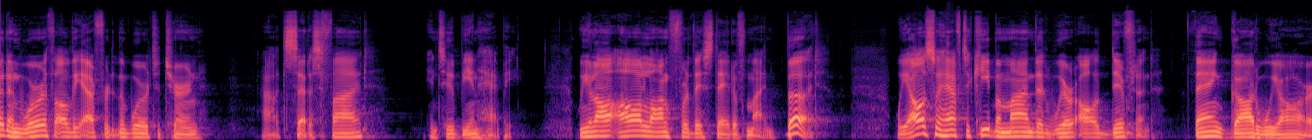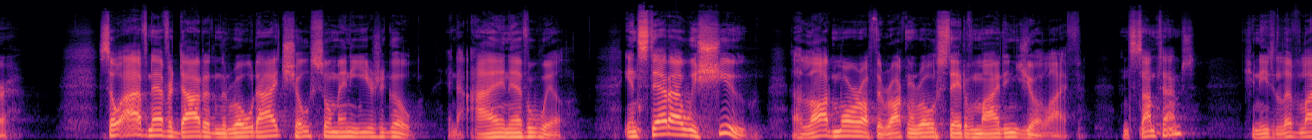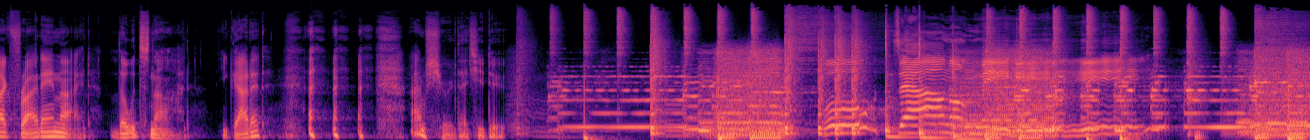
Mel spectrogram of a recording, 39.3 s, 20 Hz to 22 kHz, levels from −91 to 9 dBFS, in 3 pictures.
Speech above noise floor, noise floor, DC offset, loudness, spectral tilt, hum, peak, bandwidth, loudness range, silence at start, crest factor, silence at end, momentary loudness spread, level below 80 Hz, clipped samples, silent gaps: 47 dB; -62 dBFS; under 0.1%; -16 LUFS; -5.5 dB/octave; none; 0 dBFS; 19 kHz; 8 LU; 0 s; 16 dB; 0 s; 15 LU; -36 dBFS; under 0.1%; none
